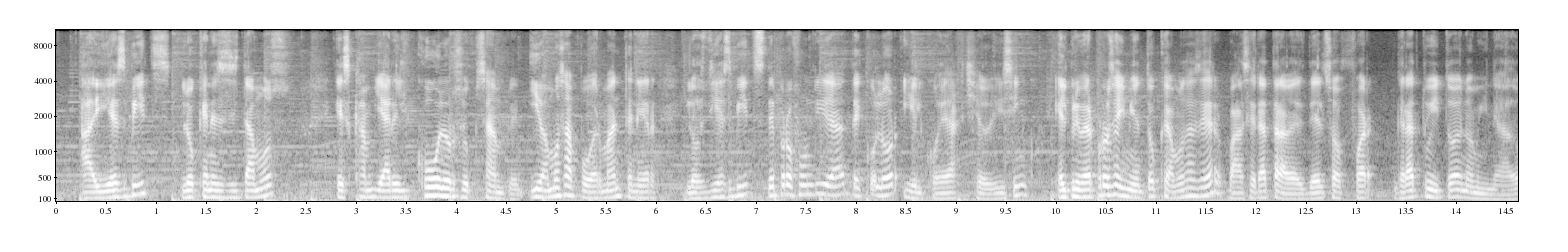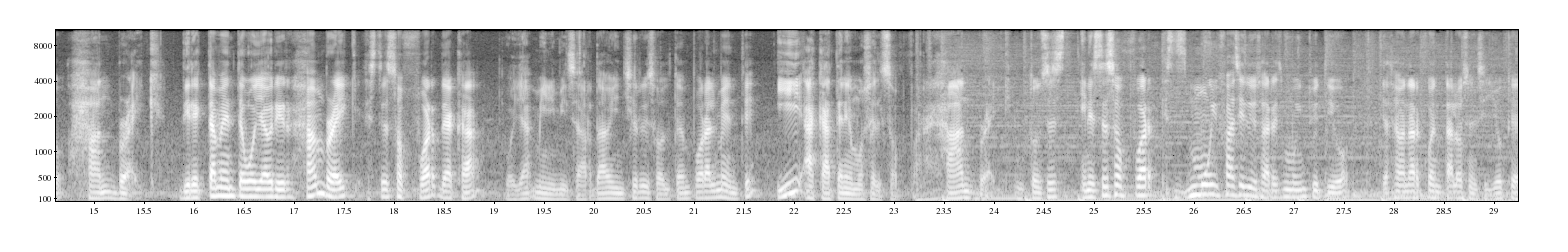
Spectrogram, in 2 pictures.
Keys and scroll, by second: 16.1 Escape.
